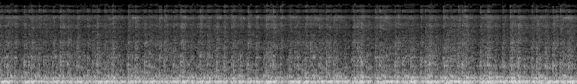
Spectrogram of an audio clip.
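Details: Car running after adding two quarts of fluid to a used transmission that whined on its first test drive (pump suspected); steady engine rumble, no whine on top, more responsive, owner hopes it was simply low fluid.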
